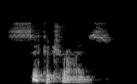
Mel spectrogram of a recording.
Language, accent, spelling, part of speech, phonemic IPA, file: English, Southern England, cicatrise, verb, /ˈsɪk.ə.tɹaɪz/, LL-Q1860 (eng)-cicatrise.wav
- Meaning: 1. To heal a wound through scarring (by causing a scar or cicatrix to form) 2. To form a scar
